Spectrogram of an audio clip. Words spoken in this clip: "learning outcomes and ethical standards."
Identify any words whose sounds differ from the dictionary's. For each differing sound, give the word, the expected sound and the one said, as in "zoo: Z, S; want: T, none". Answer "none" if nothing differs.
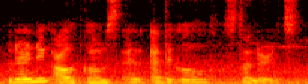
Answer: outcomes: Z, S; ethical: TH, T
